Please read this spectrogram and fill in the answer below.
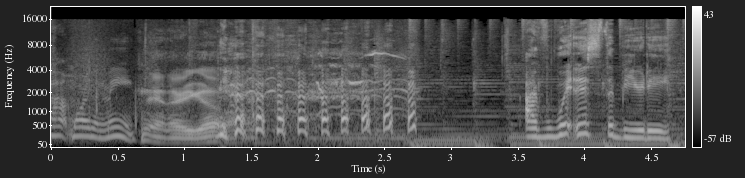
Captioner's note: laughter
